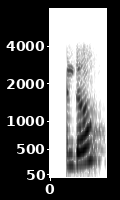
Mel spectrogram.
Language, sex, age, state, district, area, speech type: Malayalam, female, 30-45, Kerala, Pathanamthitta, rural, conversation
